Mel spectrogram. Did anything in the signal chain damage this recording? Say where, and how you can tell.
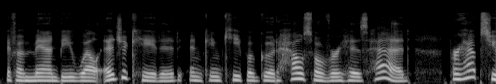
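No, nothing in the signal chain has left audible damage on this speech; the signal reaches the output intact, with no stage betraying a fault.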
